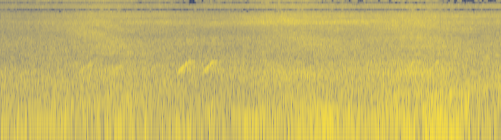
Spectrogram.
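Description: Outdoor street noise of SUVs driving past in a convoy, mixed with heavy wind rumble on the microphone, growing louder about halfway through.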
